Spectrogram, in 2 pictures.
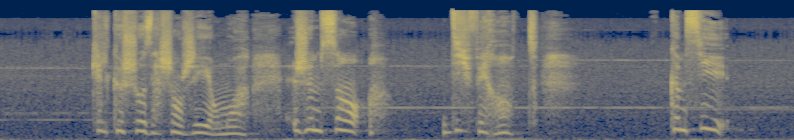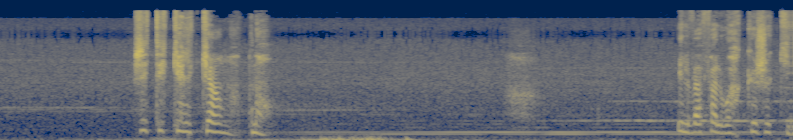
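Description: A young woman speaks softly and emotionally, close by.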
